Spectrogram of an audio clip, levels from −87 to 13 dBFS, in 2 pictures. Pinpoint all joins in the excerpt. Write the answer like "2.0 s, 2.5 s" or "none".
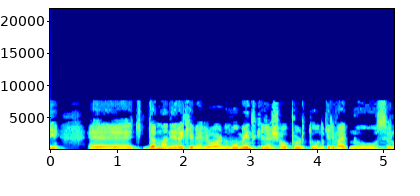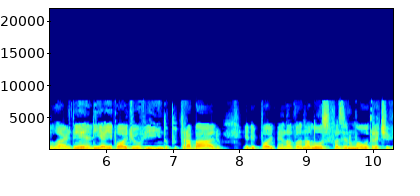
2.1 s, 4.1 s, 4.4 s, 6.1 s, 8.5 s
